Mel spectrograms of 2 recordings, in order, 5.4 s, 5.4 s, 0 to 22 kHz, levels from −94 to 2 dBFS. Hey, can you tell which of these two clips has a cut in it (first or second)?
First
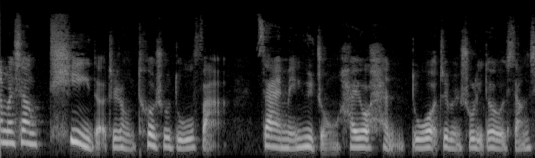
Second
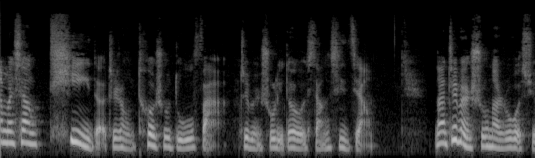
second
